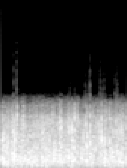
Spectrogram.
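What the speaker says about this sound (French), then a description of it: "Vous entendez? Une énorme pluie." Heavy rain drums steadily on a tarp stretched over a small tent in the mountains, a dense, even hiss close to the microphone with no voices.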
